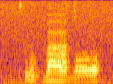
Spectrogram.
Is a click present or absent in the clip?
absent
